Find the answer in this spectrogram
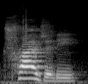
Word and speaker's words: tragedy: evasion first of all the stress is on the first syllable so tragedy tragedy don't say tragedy no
